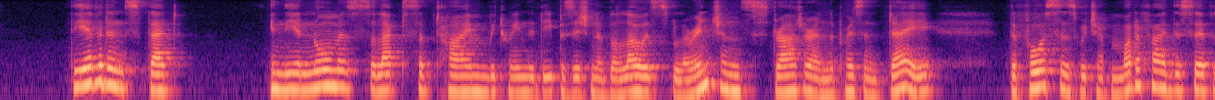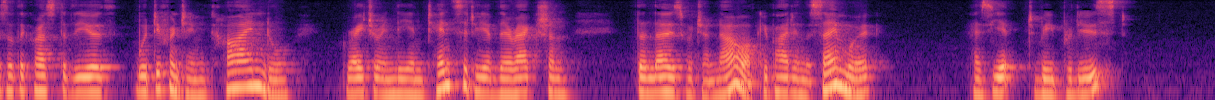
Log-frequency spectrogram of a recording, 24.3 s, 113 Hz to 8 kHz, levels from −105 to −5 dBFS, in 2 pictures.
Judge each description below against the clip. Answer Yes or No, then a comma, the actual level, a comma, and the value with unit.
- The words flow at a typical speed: Yes, average, 150 wpm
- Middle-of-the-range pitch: Yes, medium, 155 Hz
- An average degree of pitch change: Yes, average, 3.0 semitones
